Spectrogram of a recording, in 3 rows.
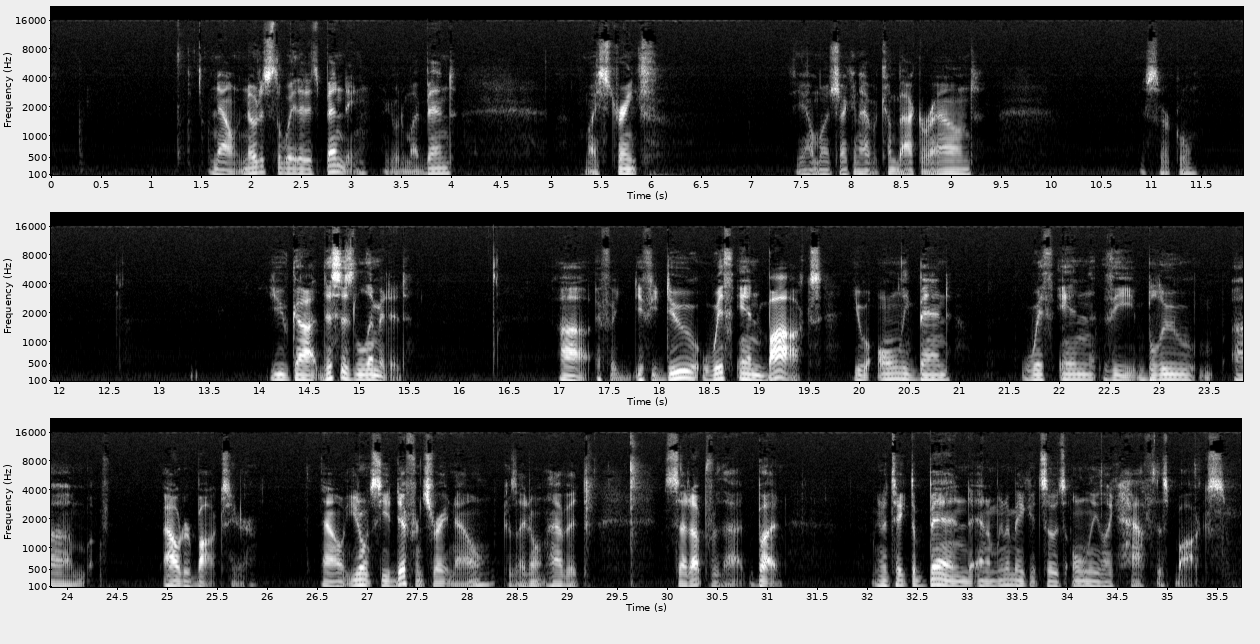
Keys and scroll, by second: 1.6 alt+1, 29.2 0.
